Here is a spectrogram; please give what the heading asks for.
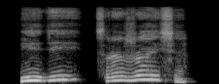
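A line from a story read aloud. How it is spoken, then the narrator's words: Whisper. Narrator (Russian): прошептала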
